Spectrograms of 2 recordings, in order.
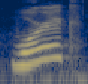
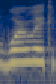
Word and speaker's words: Warwick: more uh it's pronounced Warwick. I pronounce it Warwick because I refuse to acknowledge that the UK cannot remember to pronounce the extra W in the word. That's so stupid. So, Warwick University.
